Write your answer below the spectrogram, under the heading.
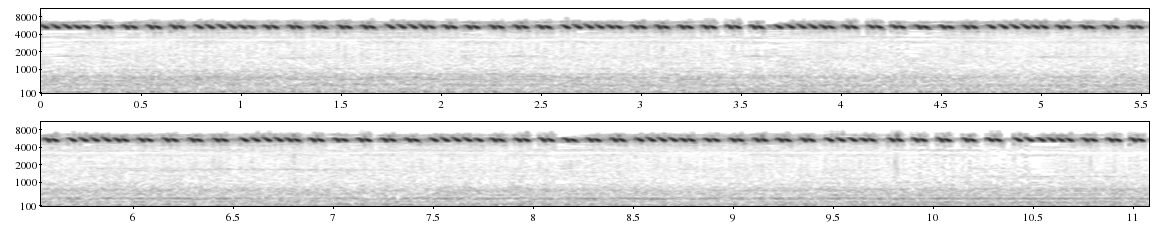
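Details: Jangkrik upo cricket calling in a rapid, shrill, high-pitched pulse train, with short chirps packed tightly and repeated without pause against a quiet background.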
